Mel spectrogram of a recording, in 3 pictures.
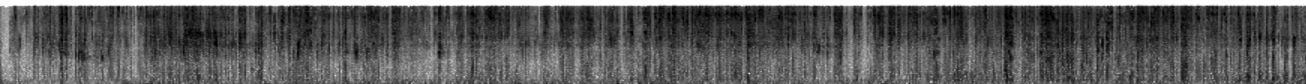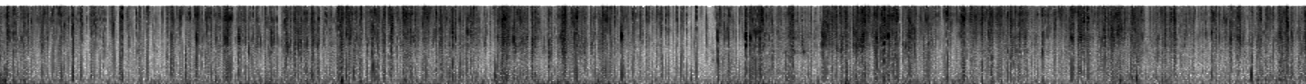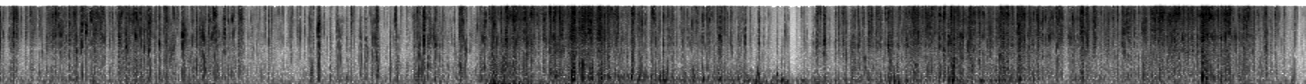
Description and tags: Crackling Plastic
Sound Design - Processed recording of plastic wrapping.
wrapper, plastic, crackle, wet, processed, sound, design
